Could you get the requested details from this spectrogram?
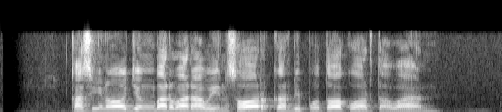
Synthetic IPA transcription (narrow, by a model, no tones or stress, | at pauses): kasinɔd͡ʒɨŋbarwaɾawinsɔrkɨrdipɔt̪ɔkuwart̪awan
